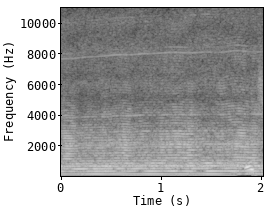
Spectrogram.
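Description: Orbital sander with a foam polishing pad running at a steady pitch against a drum shell, buffing heavy-cut compound into the polyurethane clear coat.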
